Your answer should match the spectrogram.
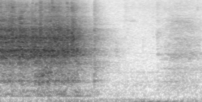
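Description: Skinned hazelnuts poured from a glass bowl into a plastic food processor bowl: a dense rattle of many small hard nuts that dies away about a second in.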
